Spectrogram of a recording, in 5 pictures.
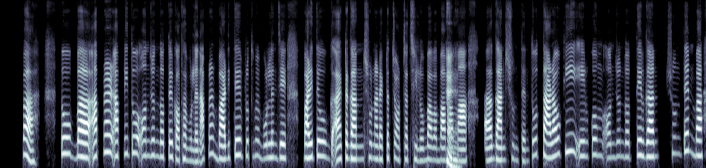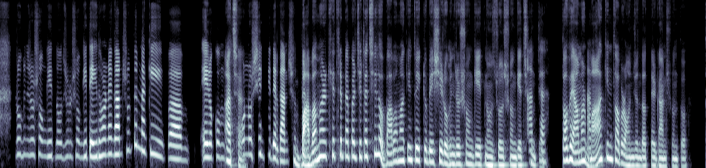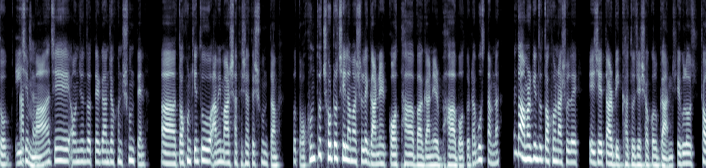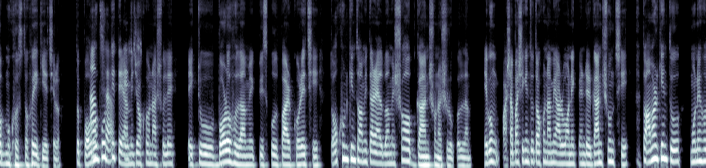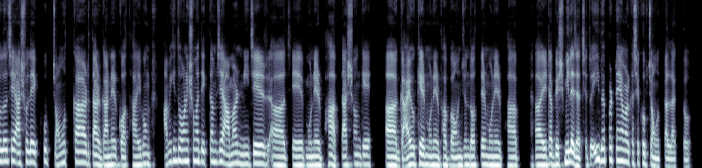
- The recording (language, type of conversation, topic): Bengali, podcast, কোন শিল্পী বা ব্যান্ড তোমাকে সবচেয়ে অনুপ্রাণিত করেছে?
- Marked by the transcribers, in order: none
